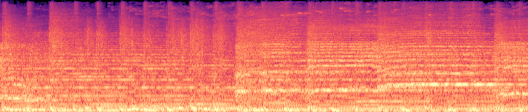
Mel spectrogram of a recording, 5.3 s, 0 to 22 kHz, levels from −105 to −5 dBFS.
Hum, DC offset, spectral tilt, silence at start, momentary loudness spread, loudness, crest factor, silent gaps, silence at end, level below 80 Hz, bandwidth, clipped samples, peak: none; under 0.1%; -4.5 dB/octave; 0 s; 3 LU; -8 LUFS; 8 dB; none; 0 s; -16 dBFS; over 20 kHz; 0.4%; 0 dBFS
